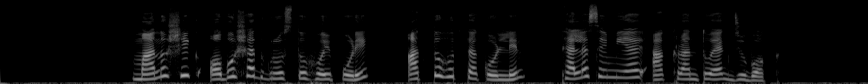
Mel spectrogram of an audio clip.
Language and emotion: Bengali, neutral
